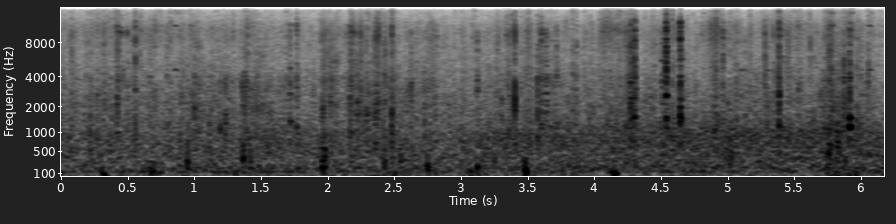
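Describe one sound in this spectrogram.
Footsteps shuffle through rustling undergrowth outdoors.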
